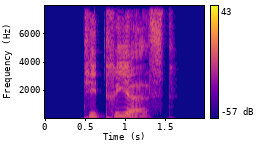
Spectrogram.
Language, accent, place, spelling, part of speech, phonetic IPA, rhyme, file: German, Germany, Berlin, titrierst, verb, [tiˈtʁiːɐ̯st], -iːɐ̯st, De-titrierst.ogg
- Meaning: second-person singular present of titrieren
